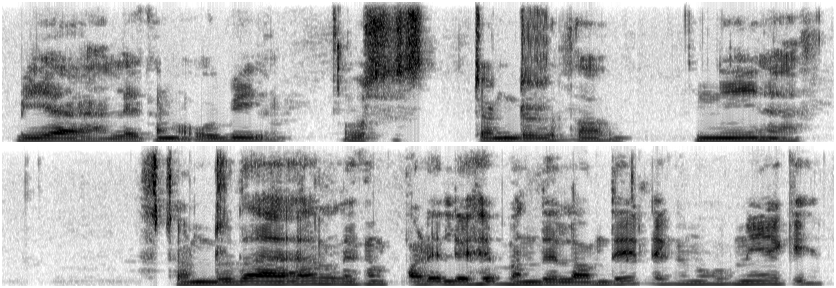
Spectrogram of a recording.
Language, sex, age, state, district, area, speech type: Dogri, male, 30-45, Jammu and Kashmir, Udhampur, rural, spontaneous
